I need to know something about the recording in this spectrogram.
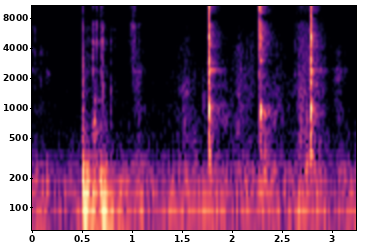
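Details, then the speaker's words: Sea-Doo electrical relay on a bench tester with bench battery, after replacing a failed relay: four crisp evenly spaced relay clicks about two a second with green status light, a good working relay. "And there you go. You can hear the relay clicking. And we're getting a green status light, which means this relay is good."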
